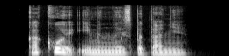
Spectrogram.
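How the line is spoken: Calm question. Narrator (Russian): спокойно спросила я

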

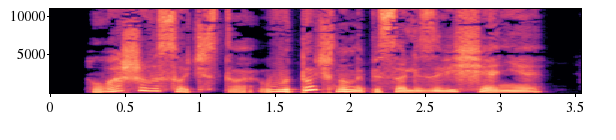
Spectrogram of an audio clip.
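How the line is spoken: Silky, insinuating question. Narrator (Russian): вкрадчиво уточнила я

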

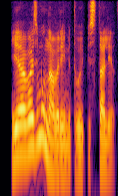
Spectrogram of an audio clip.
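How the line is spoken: Plain. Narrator (Russian): сказал он

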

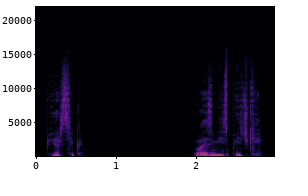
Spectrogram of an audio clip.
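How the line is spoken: Quiet but firm. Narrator (Russian): негромко, но твёрдо сказала

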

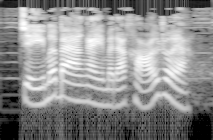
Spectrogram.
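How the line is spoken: Cold indifferent question. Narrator (Vietnamese): Tề Thịnh tiếp tục hỏi bằng giọng lạnh nhạt

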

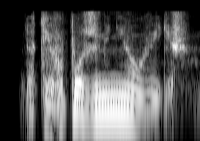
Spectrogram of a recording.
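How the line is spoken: Drunkard's mutter. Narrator (Russian): буркнул небритый мужичок с лицом пропойцы

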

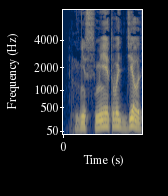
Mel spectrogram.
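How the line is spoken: Mother's sudden angry hiss. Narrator (Russian): сердито шикнула вдруг мама

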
